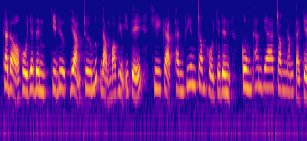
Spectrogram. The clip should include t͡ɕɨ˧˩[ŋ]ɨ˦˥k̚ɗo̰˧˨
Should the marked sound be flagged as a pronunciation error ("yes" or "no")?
yes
